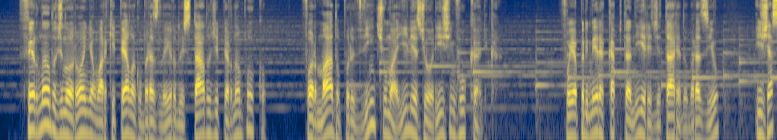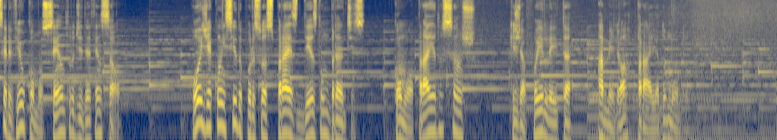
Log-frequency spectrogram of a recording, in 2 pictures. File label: portuguese brazilian documentaries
